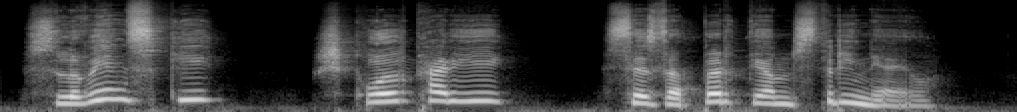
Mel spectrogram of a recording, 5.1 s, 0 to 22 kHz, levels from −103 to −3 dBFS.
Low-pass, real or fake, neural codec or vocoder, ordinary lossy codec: none; fake; codec, 44.1 kHz, 1.7 kbps, Pupu-Codec; none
